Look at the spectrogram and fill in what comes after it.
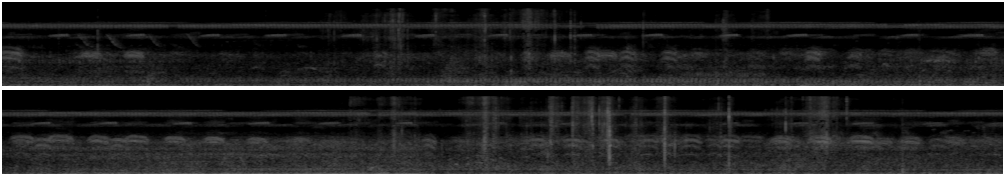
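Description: Birds calling in runs of quick repeated harsh notes, about two a second, several in a row in the second half. A steady high insect whine and a faint chirp about once a second run underneath.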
